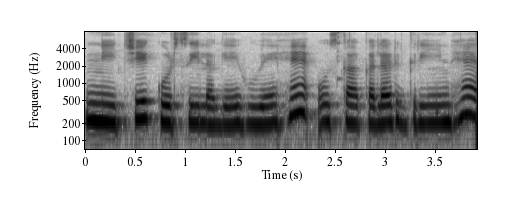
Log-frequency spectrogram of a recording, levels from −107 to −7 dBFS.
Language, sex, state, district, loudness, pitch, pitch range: Hindi, male, Jharkhand, Deoghar, -15 LUFS, 210 Hz, 205-225 Hz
